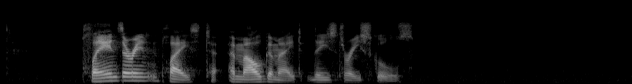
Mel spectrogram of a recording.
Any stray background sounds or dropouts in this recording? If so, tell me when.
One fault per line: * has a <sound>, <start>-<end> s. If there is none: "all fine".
all fine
